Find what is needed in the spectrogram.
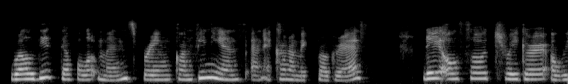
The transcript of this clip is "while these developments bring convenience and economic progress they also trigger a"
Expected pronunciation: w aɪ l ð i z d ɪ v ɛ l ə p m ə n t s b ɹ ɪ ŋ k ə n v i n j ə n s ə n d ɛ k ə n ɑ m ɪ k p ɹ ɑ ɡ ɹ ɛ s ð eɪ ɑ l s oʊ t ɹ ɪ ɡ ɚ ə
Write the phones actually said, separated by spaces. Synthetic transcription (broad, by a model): w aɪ l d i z d ɪ v ɛ l ə p m ə n t s b ɹ ɪ ŋ k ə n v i n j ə n s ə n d ɛ k ə n ɑ m ɪ k p ɹ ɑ ɡ ɹ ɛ s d eɪ ɑ l s oʊ t ɹ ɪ ɡ ɚ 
